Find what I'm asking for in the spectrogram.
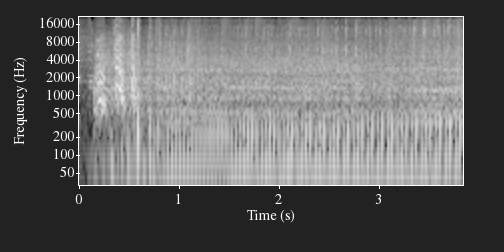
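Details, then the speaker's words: BMW R1200 GS adventure bike on its center stand during a pre-ride inspection: the starter whirs, the engine catches and settles into a steady, even humming idle with no knocking or odd noises, so it sounds healthy. "All right. So the engine sounds good. I don't hear any knocking or any wild noises, so it's a nice humming sound. That sounds good."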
